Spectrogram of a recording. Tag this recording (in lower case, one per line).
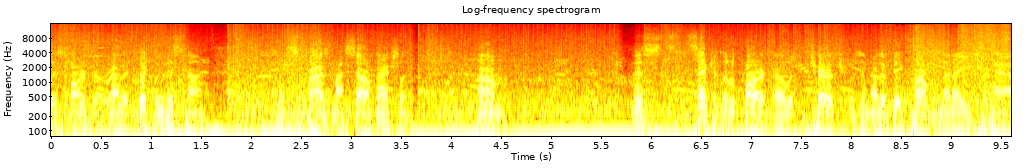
speech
